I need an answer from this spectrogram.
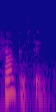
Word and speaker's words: Frankenstein: who doesn't know he is hunchbacked no it's pronounced Frankenstein of course I'm sure we'll get along splendidly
